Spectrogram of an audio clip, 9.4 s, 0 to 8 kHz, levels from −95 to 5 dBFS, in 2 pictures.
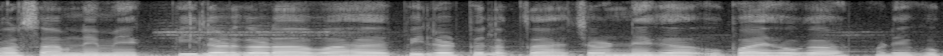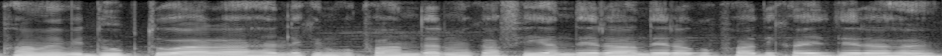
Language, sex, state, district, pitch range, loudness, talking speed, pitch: Hindi, male, Bihar, Supaul, 160-165 Hz, -17 LUFS, 215 wpm, 165 Hz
